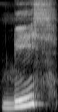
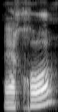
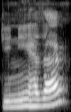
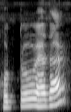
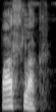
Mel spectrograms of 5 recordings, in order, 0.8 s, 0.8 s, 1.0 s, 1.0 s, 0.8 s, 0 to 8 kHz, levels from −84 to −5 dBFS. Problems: background sounds at intervals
